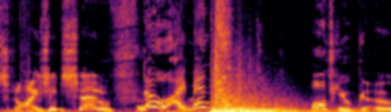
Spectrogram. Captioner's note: blasts off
